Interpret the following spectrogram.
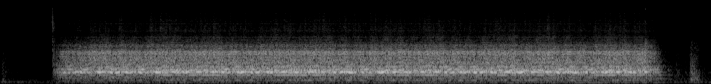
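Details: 1952 Ford F-1, first start in 28 years after carb rebuild, PerTronix ignition, new plugs, wires, cap and rotor: about six seconds of even, fast starter cranking with no catch; it ran out of gas, having run on leftover fuel.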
